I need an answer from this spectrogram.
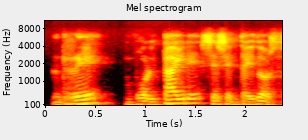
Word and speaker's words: Revoltaire: Tengo una cuenta en Twitter que responde a @revoltaire62, es decir, como el personaje de Voltaire, el escritor, Revoltaire62, y es justamente un juego de palabras que, pronunciado a la francesa, sería Revoltaire, y es como revoltear, revolucionar, despertar conciencia crítica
